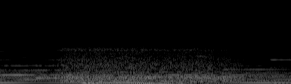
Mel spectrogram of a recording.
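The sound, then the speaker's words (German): A long inhalation during a guided breathing exercise: one steady, breathy intake of air that swells in and holds for about two seconds, then eases off. No other voice is heard. “halten und ausatmen. Atme ein,”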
